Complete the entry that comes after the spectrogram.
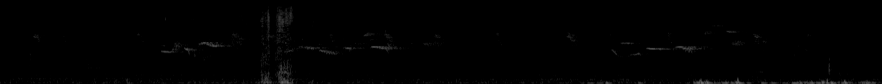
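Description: Faint birdsong: a small bird giving short chirps and pitch-gliding phrases in two spells, with a single sharp click a little under three seconds in and a low rumble on the microphone near the end.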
